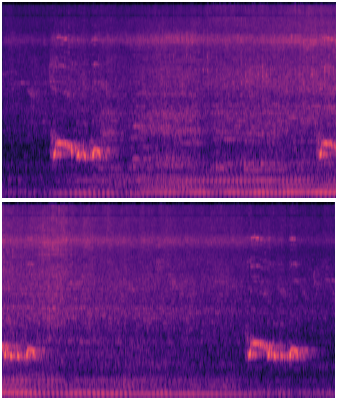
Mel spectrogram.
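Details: A fairly old zebra dove, chosen for its deep voice and heard at its keeper's home, gives three short, bubbly cooing phrases about every two and a half seconds over a steady low rumble of traffic or engine noise.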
